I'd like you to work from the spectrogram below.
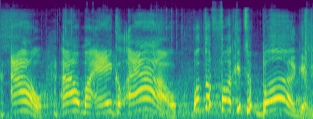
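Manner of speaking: high yelps of sudden pain; startled yelping. Real, not acted. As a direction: yelp as a bug bites. Bitten in the ankle, yelps.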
